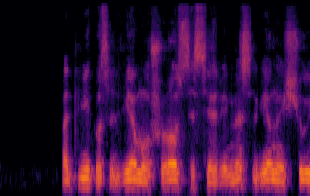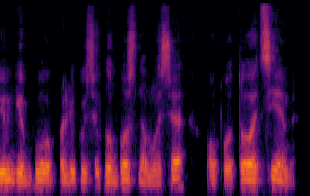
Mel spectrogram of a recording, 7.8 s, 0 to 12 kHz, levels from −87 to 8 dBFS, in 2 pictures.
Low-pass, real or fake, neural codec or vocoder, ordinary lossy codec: 10.8 kHz; fake; codec, 24 kHz, 3 kbps, HILCodec; AAC, 48 kbps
